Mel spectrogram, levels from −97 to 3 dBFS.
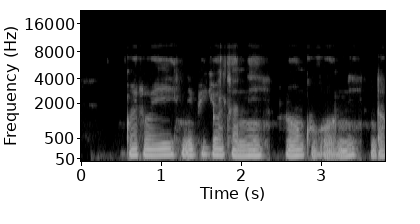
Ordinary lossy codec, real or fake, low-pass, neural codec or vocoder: Opus, 32 kbps; real; 7.2 kHz; none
